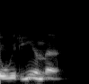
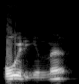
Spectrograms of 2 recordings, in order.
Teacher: troca de U por o por se considerar que a pronúncia u é decorrente de fechamento indevido da vogal então por exemplo ao invés de ser urina se produzir orina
